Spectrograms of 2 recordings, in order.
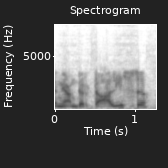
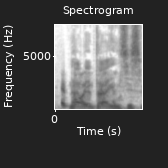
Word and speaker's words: Neanderthalensis: Non si dice Neanderthalis, ma Neanderthalensis. – Bravo, sì, scusami, hai ragione, è verissimo. Neanderthalensis, bravo.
